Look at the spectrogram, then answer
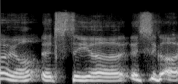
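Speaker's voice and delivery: put-on high, fast Cockney English accent.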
